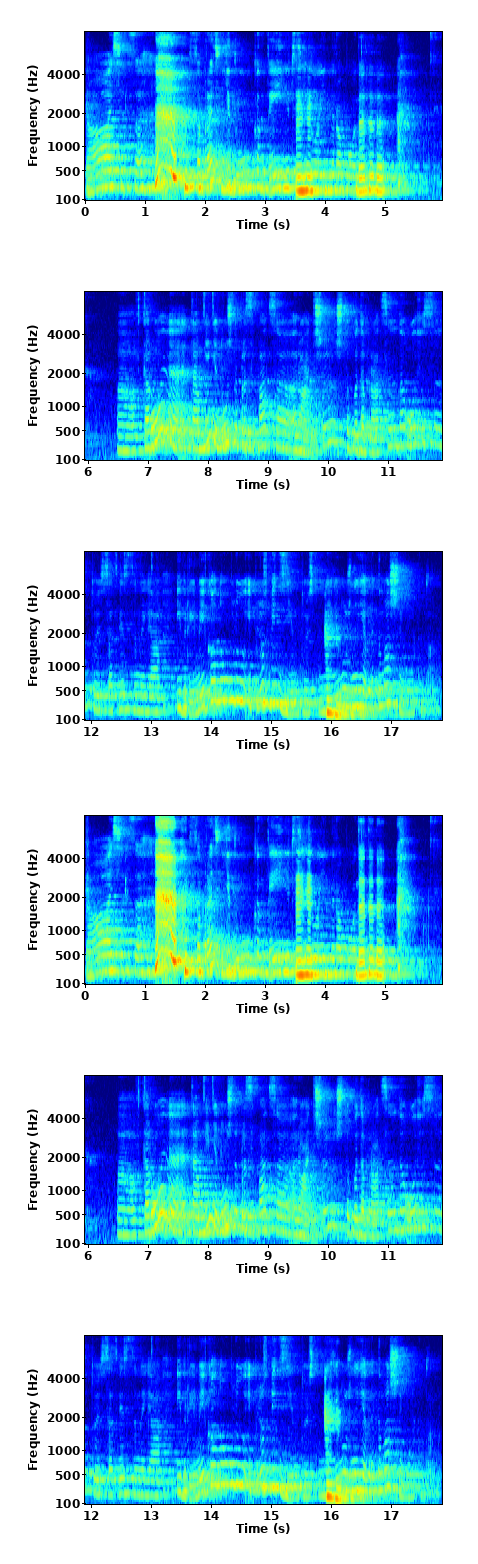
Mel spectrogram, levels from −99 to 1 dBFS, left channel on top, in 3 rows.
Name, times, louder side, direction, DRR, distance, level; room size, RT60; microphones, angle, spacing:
voice 1, 0.0-1.2 1.9-4.8 5.9-6.0 6.5-17.7, equal, 5° right, 2 dB, 1.9 m, -41 dB
voice 2, 1.2-2.0 3.5-3.8 4.5-5.4 15.9-16.2, right 2 dB, 50° right, 13 dB, 0.6 m, -28 dB
15.5 x 12.0 x 7.4 m, 2.3 s
head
